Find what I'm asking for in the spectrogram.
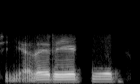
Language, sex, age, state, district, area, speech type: Dogri, male, 18-30, Jammu and Kashmir, Reasi, rural, conversation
